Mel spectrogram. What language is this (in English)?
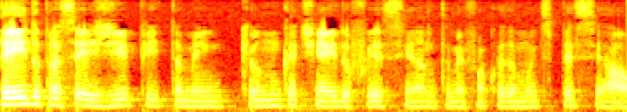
Portuguese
